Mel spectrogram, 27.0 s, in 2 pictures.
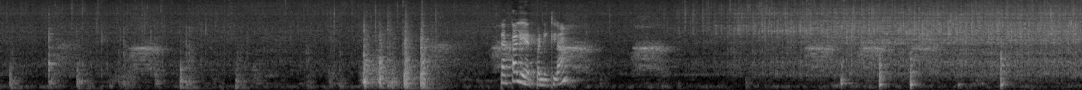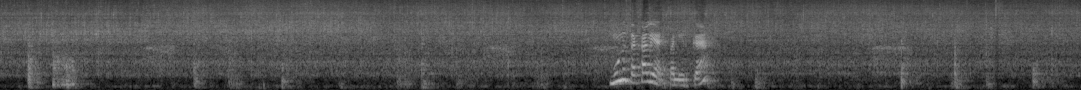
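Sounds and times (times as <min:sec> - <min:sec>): tomatoes sizzling in oil: 0:00.0 - 0:27.0
spatula scraping pan: 0:10.1 - 0:12.7, 0:13.9 - 0:27.0.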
